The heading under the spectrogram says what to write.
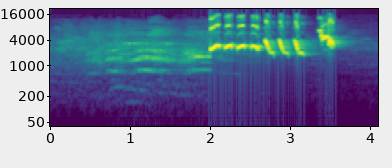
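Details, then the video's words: Loud, persistent orange-headed thrush lure song used to set other birds singing; faint bird chatter gives way to a quick burst of bright whistled notes and sharp downward-sweeping slurs, ending in a higher rising phrase. "PANCINGAN ANIS MERAH NGEPLONG NGOTOT YANG LAIN AUTO NGIKUT"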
